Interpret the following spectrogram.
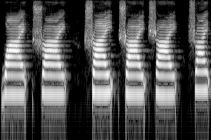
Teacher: chinese and let's combine the initial sh the final why and the high pitch first tone all together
